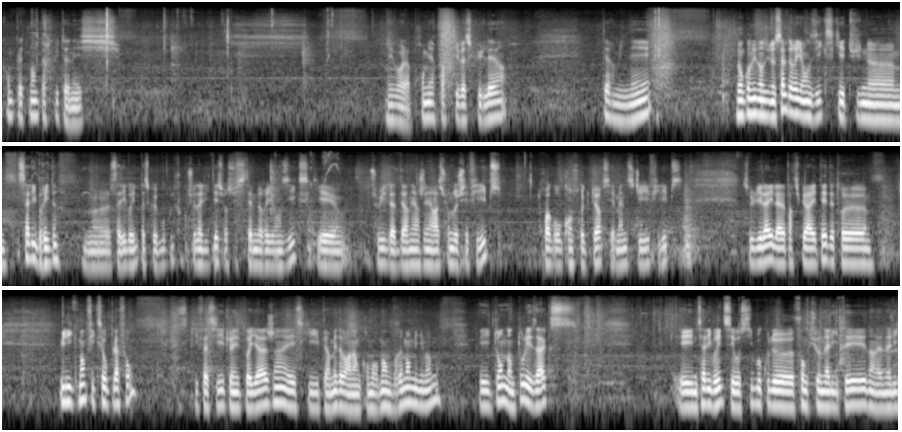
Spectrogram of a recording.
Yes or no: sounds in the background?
yes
